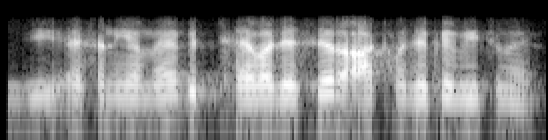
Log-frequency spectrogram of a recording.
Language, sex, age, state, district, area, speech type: Hindi, male, 45-60, Rajasthan, Jodhpur, urban, conversation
